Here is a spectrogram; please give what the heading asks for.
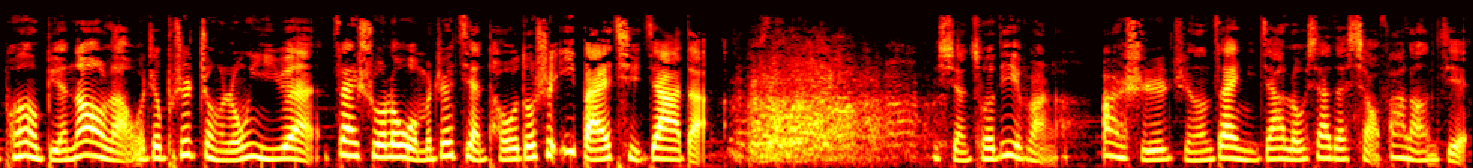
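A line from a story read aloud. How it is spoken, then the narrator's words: Laughing. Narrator (Chinese): 理发师笑了，说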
